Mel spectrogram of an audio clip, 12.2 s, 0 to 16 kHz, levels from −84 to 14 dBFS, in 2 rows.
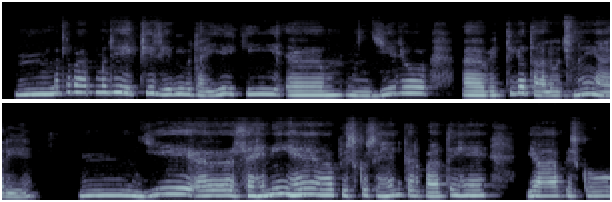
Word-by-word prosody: उम, 200 Hz, +3 st, +2 dB
मतलब 270 Hz, +4 st, -6 dB
आप 260 Hz, 0 st, -5 dB
मुझे 260 Hz, 0 st, +2 dB
एक 235 Hz, +2 st, -7 dB
चीज़ 235 Hz, -5 st, -1 dB
ये 195 Hz, -, 0 dB
भी 210 Hz, +1 st, +1 dB
बताइए 180 Hz, +3 st, -3 dB
कि 205 Hz, 0 st, 0 dB
अम 160 Hz, 0 st, +1 dB, 0.3 s
ये 210 Hz, +5 st, -2 dB
जो 235 Hz, 0 st, +1 dB
अ, 225 Hz, -7 st, -9 dB, 0.2 s
व्यक्तिगत 215 Hz, +7 st, -2 dB
आलोचनाएँ 150 Hz, +7 st, -2 dB
आ -, -, -2 dB
रही 135 Hz, -1 st, -3 dB
हैं 140 Hz, +5 st, -7 dB, 0.5 s
उम, 195 Hz, 0 st, +1 dB
ये 235 Hz, +3 st, +1 dB
अ, 190 Hz, +2 st, +1 dB
सहनीय 190 Hz, +7 st, +4 dB
है, 215 Hz, +3 st, +6 dB, 0.2 s
आप 210 Hz, -1 st, 0 dB
इसको 190 Hz, +2 st, -2 dB
सहन 175 Hz, +5 st, +1 dB
कर 180 Hz, -2 st, -3 dB
पाते 155 Hz, +5 st, +1 dB
हैं 195 Hz, 0 st, +2 dB, 0.4 s
या 175 Hz, 0 st, +3 dB
आप 175 Hz, 0 st, -1 dB
इसको 170 Hz, +1 st, -5 dB
195 Hz, 165 wpm, -23 LUFS, 165-215 Hz, 0.5 s, है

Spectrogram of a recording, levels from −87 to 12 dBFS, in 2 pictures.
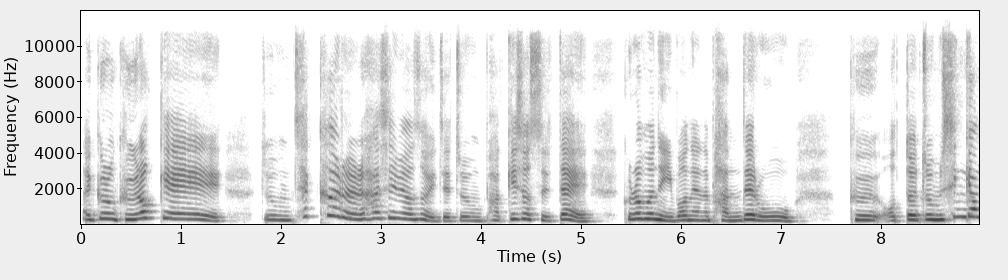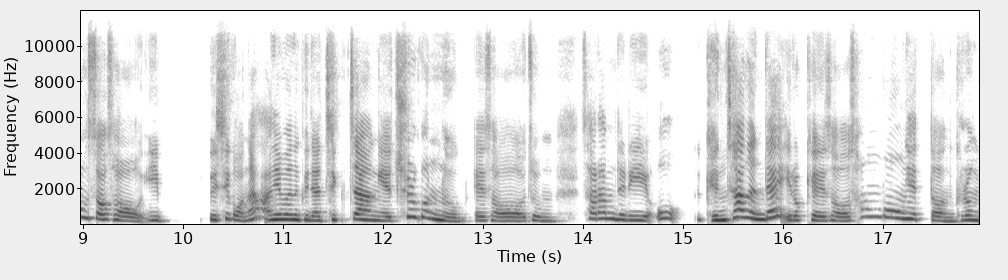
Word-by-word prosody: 아니 265 Hz, -1 st, -4 dB
그럼 315 Hz, 0 st, -1 dB
그렇게 300 Hz, -, -1 dB, 0.3 s
좀 250 Hz, -2 st, -6 dB
체크를 440 Hz, -, -3 dB
하시면서 320 Hz, -, -4 dB
이제 200 Hz, 0 st, -7 dB
좀 215 Hz, -1 st, -10 dB
바뀌셨을 255 Hz, 0 st, -6 dB
때 215 Hz, -10 st, 0 dB, 0.3 s
그러면은 310 Hz, -2 st, +3 dB
이번에는 235 Hz, +1 st, -4 dB
반대로 225 Hz, -3 st, -1 dB, 0.5 s
그 250 Hz, -3 st, -2 dB
어떤 225 Hz, +4 st, -1 dB
좀 270 Hz, -1 st, +5 dB
신경 425 Hz, +7 st, 0 dB
써서 275 Hz, -, 0 dB, 0.7 s
입으시거나 260 Hz, -2 st, -1 dB
아니면은 275 Hz, +1 st, +7 dB
그냥 230 Hz, -4 st, 0 dB
직장의 265 Hz, -4 st, +2 dB
출근 400 Hz, -, +3 dB
룩에서 210 Hz, 0 st, -2 dB
좀 205 Hz, -4 st, -6 dB, 0.3 s
사람들이 290 Hz, -8 st, 0 dB
"어 330 Hz, -1 st, -5 dB, 0.2 s
괜찮은데?" 340 Hz, -, +6 dB
이렇게 240 Hz, +1 st, -1 dB
해서 220 Hz, -2 st, -2 dB
성공했던 315 Hz, -, -2 dB
그런 240 Hz, +3 st, +1 dB
265 Hz, 275 characters per minute, -25 LUFS, 225-310 Hz, 0.7 s, 아니면은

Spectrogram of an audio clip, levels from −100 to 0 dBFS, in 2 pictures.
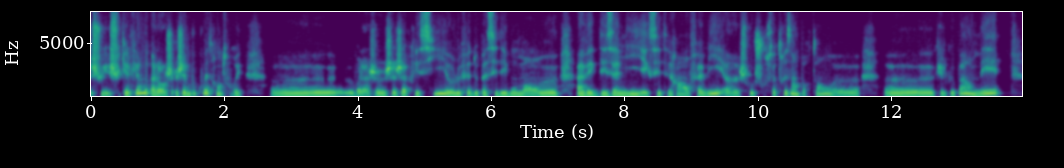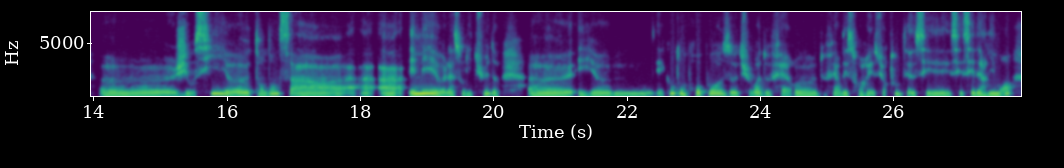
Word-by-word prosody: suis -, -, -3 dB
je -, -, +1 dB
suis -, -, -5 dB
quelqu'un, 235 Hz, +7 st, +4 dB
alors 195 Hz, -2 st, +1 dB
je -, -, -2 dB
j'aime 210 Hz, +2 st, +1 dB
beaucoup 250 Hz, +4 st, -2 dB
être 270 Hz, -2 st, +1 dB
entourée. 190 Hz, -5 st, -6 dB, 0.4 s
Heu, 170 Hz, -2 st, -1 dB
voilà 195 Hz, +1 st, -3 dB
je 180 Hz, -4 st, 0 dB
j'a 180 Hz, +1 st, +2 dB
j'apprécie, 215 Hz, +8 st, +2 dB
heu, 215 Hz, -5 st, +3 dB
le 175 Hz, -, +2 dB
fait 190 Hz, +2 st, -5 dB
de 180 Hz, -, -2 dB
passer 175 Hz, +1 st, -4 dB
des 180 Hz, 0 st, +1 dB
moments, 190 Hz, +1 st, -3 dB
heu, 165 Hz, -1 st, +1 dB, 0.3 s
avec 175 Hz, 0 st, 0 dB
des 185 Hz, +1 st, -3 dB
amis 205 Hz, +4 st, +1 dB
et 185 Hz, -, -4 dB
cetera, 175 Hz, +4 st, -6 dB
en 205 Hz, -3 st, -6 dB
famille. 245 Hz, +13 st, +1 dB
Heu, 185 Hz, 0 st, -7 dB
je -, -, -3 dB
je -, -, -5 dB
trouve -, -, -18 dB
ça 160 Hz, -, -6 dB
très 240 Hz, +8 st, -1 dB
important, 230 Hz, +1 st, -2 dB
heu 175 Hz, -2 st, -7 dB, 0.4 s
heu, 165 Hz, -, 0 dB
quelque 175 Hz, +1 st, -6 dB
part. 260 Hz, +9 st, +2 dB
Mais 265 Hz, +7 st, +3 dB, 0.5 s
heu, 175 Hz, -1 st, -2 dB
j'ai 175 Hz, -1 st, -2 dB
aussi, 270 Hz, +8 st, +4 dB
heu, 190 Hz, -3 st, +2 dB
tendance 245 Hz, +8 st, 0 dB
à 170 Hz, -1 st, -4 dB, 0.3 s
à -, -, -6 dB
à 170 Hz, -2 st, -1 dB
aimer, 265 Hz, +4 st, +11 dB
heu, 195 Hz, -3 st, -1 dB
la 175 Hz, -2 st, -3 dB
solitude. 210 Hz, +3 st, -3 dB, 0.5 s
Heu, 165 Hz, -2 st, -1 dB
et 175 Hz, 0 st, -6 dB
hem, 170 Hz, 0 st, -2 dB, 0.7 s
et -, -, -10 dB
quand 285 Hz, +5 st, +3 dB
on 255 Hz, -, +7 dB
me -, -, +1 dB
propose, 235 Hz, -1 st, +2 dB
heu, 190 Hz, -1 st, +1 dB
tu 185 Hz, 0 st, -8 dB
vois, 215 Hz, +2 st, -1 dB
de 185 Hz, -4 st, -7 dB
faire, 195 Hz, -1 st, -7 dB
heu, 165 Hz, -1 st, -3 dB
de -, -, -19 dB
faire 215 Hz, -2 st, -6 dB
des 180 Hz, -1 st, -2 dB
soirées, 165 Hz, +3 st, -6 dB
surtout 230 Hz, +2 st, -5 dB
dans 200 Hz, -6 st, -5 dB
ces 155 Hz, -, -2 dB
ces -, -, -4 dB
ces -, -, +1 dB
derniers 170 Hz, -1 st, 0 dB
mois, 215 Hz, +12 st, 0 dB
185 Hz, 170 wpm, -24 LUFS, 170-220 Hz, 0.7 s, aimer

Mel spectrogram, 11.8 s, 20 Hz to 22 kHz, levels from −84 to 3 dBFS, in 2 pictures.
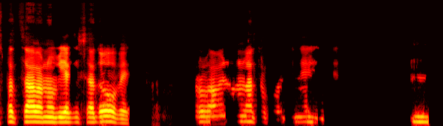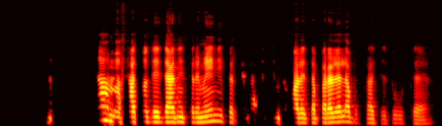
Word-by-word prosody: spazzavano 160 Hz, -1 st, +3 dB
via 155 Hz, 0 st, +3 dB
chissà 150 Hz, 0 st, -4 dB
dove. 155 Hz, -7 st, +1 dB, 0.8 s
Provavano 165 Hz, +1 st, -6 dB
in 175 Hz, -1 st, -13 dB
un 170 Hz, -, -7 dB
altro 155 Hz, -2 st, -6 dB
continente. 160 Hz, -, -18 dB, 0.9 s
Mh. 160 Hz, -1 st, -6 dB, 0.8 s
Mh. -, -, -15 dB, 0.6 s
Ah, 215 Hz, 0 st, +3 dB
m'ha 160 Hz, -4 st, -1 dB
fatto 160 Hz, +1 st, 0 dB
dei 160 Hz, 0 st, -1 dB
danni 155 Hz, 0 st, +4 dB
tremendi 165 Hz, +5 st, -2 dB
perché 155 Hz, -, -12 dB
ad 345 Hz, -, -18 dB
esempio 285 Hz, 0 st, -19 dB
qua 145 Hz, -, +3 dB
le 145 Hz, -2 st, -1 dB
tapparelle 140 Hz, +3 st, +3 dB
le 165 Hz, -, -2 dB
ha 160 Hz, -, 0 dB
bucate 130 Hz, -3 st, -14 dB
tutte, 120 Hz, -1 st, -17 dB
eh. 115 Hz, +3 st, -21 dB
155 Hz, 140 wpm, -21 LUFS, 145-165 Hz, 0.9 s, danni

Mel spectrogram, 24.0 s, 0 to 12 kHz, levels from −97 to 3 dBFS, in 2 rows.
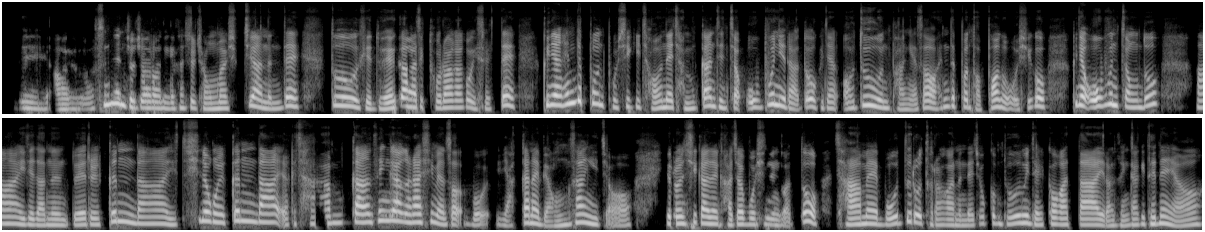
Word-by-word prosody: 네. 185 Hz, -3 st, -5 dB
아유. 165 Hz, +2 st, -6 dB
수면 305 Hz, 0 st, +4 dB
조절하는 195 Hz, -4 st, 0 dB
게 180 Hz, -, -4 dB
사실 195 Hz, 0 st, -4 dB
정말 175 Hz, +1 st, -1 dB
쉽지 225 Hz, +8 st, -4 dB
않은데 215 Hz, +3 st, +2 dB, 0.3 s
또 265 Hz, -3 st, +4 dB
이렇게 195 Hz, -4 st, -1 dB
뇌가 185 Hz, +8 st, +4 dB
아직 215 Hz, 0 st, 0 dB
돌아가고 205 Hz, +1 st, 0 dB
있을 165 Hz, -1 st, -8 dB
때 275 Hz, +6 st, +1 dB, 0.3 s
그냥 285 Hz, -1 st, +5 dB
핸드폰 335 Hz, -1 st, +4 dB
보시기 220 Hz, +1 st, -6 dB
전에 205 Hz, +3 st, 0 dB
잠깐 200 Hz, +8 st, 0 dB
진짜 195 Hz, -4 st, -2 dB
5 205 Hz, +3 st, -1 dB
분이라도 240 Hz, -5 st, +2 dB
그냥 190 Hz, -1 st, -5 dB
어두운 210 Hz, +3 st, +1 dB
방에서 160 Hz, +4 st, -2 dB
핸드폰 235 Hz, +1 st, -3 dB
덮어 205 Hz, +7 st, 0 dB
놓으시고 205 Hz, +7 st, 0 dB, 0.2 s
그냥 275 Hz, -3 st, +5 dB
5 220 Hz, -, +8 dB
분 295 Hz, -1 st, +5 dB
정도 240 Hz, +8 st, 0 dB, 0.4 s
'아 210 Hz, -1 st, 0 dB
이제 180 Hz, -1 st, -1 dB
나는 165 Hz, 0 st, -1 dB
뇌를 180 Hz, +1 st, 0 dB
끈다. 210 Hz, -7 st, 0 dB
이제 175 Hz, -, -3 dB
시동을 275 Hz, -5 st, +1 dB
끈다.' 260 Hz, -2 st, +2 dB
이렇게 190 Hz, -2 st, -6 dB
잠깐 230 Hz, +5 st, 0 dB
생각을 290 Hz, -3 st, +2 dB
하시면서 215 Hz, -8 st, 0 dB
뭐 165 Hz, -2 st, -4 dB, 0.2 s
약간의 210 Hz, +9 st, +1 dB
명상이죠. 175 Hz, -, -2 dB, 0.3 s
'요런 210 Hz, 0 st, +3 dB
시간을 205 Hz, -1 st, +2 dB
가져 185 Hz, +1 st, 0 dB
보시는 180 Hz, -1 st, -4 dB
것도 255 Hz, -, 0 dB, 0.2 s
잠의 190 Hz, +2 st, +2 dB
모드로 215 Hz, +7 st, 0 dB
들어가는데 165 Hz, -3 st, -5 dB
쪼끔 205 Hz, +2 st, -7 dB
도움이 220 Hz, +3 st, +1 dB
될 175 Hz, -3 st, -2 dB
거 195 Hz, -, +2 dB
같다.' 175 Hz, -1 st, +1 dB
이런 150 Hz, -3 st, -2 dB
생각이 170 Hz, +5 st, -5 dB
드네요. 185 Hz, -4 st, -1 dB
200 Hz, 370 characters per minute, -24 LUFS, 180-240 Hz, 0.4 s, 5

